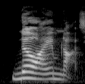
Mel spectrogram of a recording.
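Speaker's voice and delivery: loud grumpy denial; mildly grumpy storybook bear. Acted. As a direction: refuse firmly, acting annoyed.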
